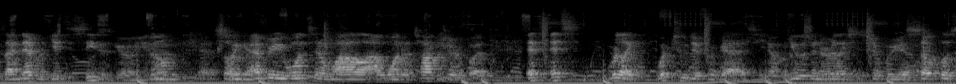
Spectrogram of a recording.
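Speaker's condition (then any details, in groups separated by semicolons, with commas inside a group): No condition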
